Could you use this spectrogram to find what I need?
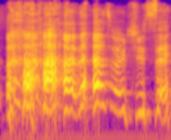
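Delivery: slow laughing tease. Real, not acted. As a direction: laugh it out slowly.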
